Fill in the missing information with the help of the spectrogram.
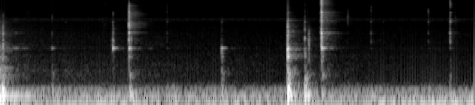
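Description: Scattered light clicks and ticks of a screwdriver tip working at a jet inside a carburetor body, about seven in all, the loudest pair about four seconds in, over a low steady hum.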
